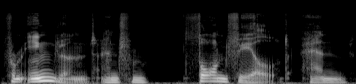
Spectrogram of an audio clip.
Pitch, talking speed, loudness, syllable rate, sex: 110 Hz, 100 wpm, -21 LUFS, 2.8 syllables/s, male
